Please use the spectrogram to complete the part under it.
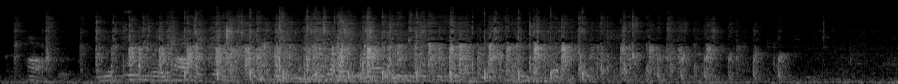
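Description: A group of people applaud with steady clapping.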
